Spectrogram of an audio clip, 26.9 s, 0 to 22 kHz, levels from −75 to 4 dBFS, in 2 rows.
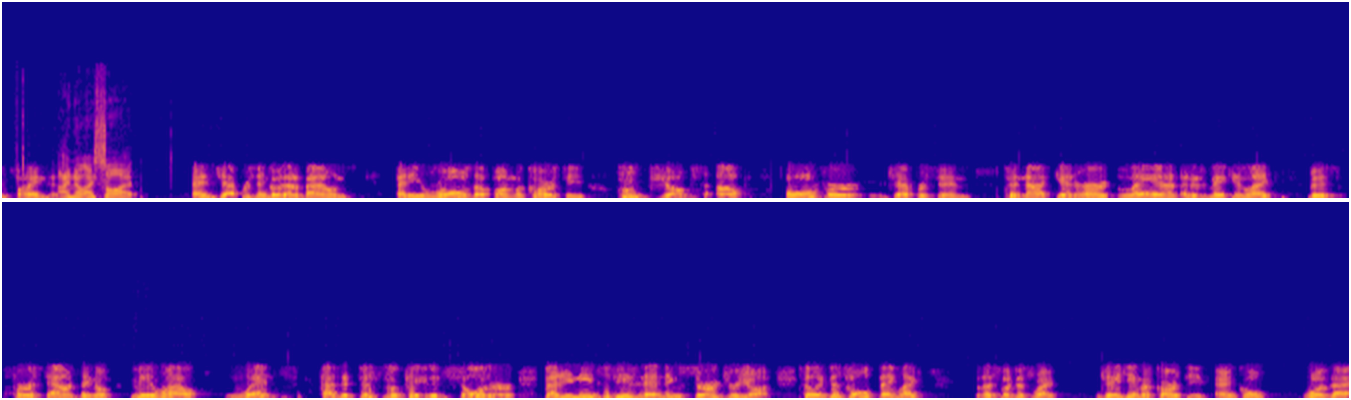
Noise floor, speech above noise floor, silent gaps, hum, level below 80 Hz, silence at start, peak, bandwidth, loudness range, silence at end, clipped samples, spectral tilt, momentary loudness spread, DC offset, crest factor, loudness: -62 dBFS; 45 dB; none; none; -56 dBFS; 0 s; -2 dBFS; 11.5 kHz; 2 LU; 0 s; under 0.1%; -6.5 dB/octave; 9 LU; under 0.1%; 16 dB; -18 LUFS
